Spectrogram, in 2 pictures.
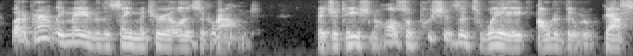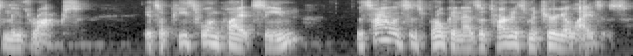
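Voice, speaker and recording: Male radio play narrator. Forceful, bright tone, expressive range, dramatic storytelling delivery. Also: mid-range voice, moderate pace, gravelly, slightly rough, low-quality recording. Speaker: narrator and announcer.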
